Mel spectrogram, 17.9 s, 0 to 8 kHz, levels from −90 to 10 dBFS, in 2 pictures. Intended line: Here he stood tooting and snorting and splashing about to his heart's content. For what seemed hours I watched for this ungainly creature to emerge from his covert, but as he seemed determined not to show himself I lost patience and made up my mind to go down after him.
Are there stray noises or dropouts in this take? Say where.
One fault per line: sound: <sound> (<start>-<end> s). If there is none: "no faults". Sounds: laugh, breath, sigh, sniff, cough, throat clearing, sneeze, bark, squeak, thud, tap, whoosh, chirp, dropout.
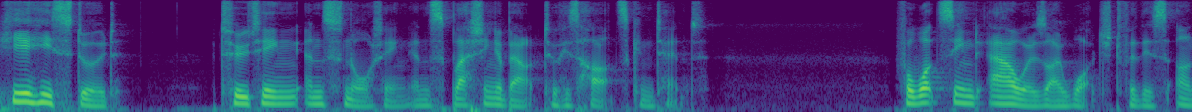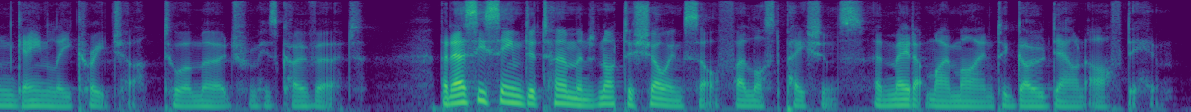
no faults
